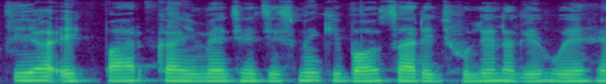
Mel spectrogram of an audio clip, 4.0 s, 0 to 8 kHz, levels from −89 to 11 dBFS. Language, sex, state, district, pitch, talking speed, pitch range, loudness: Hindi, male, Chandigarh, Chandigarh, 125 Hz, 205 wpm, 125-130 Hz, -18 LUFS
